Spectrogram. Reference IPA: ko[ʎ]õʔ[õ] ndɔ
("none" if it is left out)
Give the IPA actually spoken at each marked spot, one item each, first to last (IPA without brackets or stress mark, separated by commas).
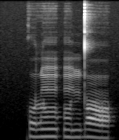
l, õ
